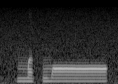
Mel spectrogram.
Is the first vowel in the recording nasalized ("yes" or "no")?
no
